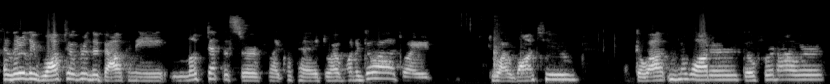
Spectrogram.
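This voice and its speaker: A woman's voice: medium pitch, brisk, husky, no echo, highs cut off. A woman speaking as a podcast guest, chatting informally and thinking aloud as she answers. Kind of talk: casual interview chat.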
